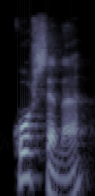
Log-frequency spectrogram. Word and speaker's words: questionnaire: 74 বলা হচ্ছে identify the correct spelling, এর উচ্চারণ হচ্ছে কোশেনা, এর বানানটা হচ্ছে QUESTIONNAIRE, কোশেনা।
